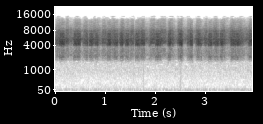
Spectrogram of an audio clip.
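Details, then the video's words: In a Greek pine forest at midsummer, cicadas keep up an intense high buzzing wall of sound, beating in short uneven surges. "Cicadas singing in midsummer"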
